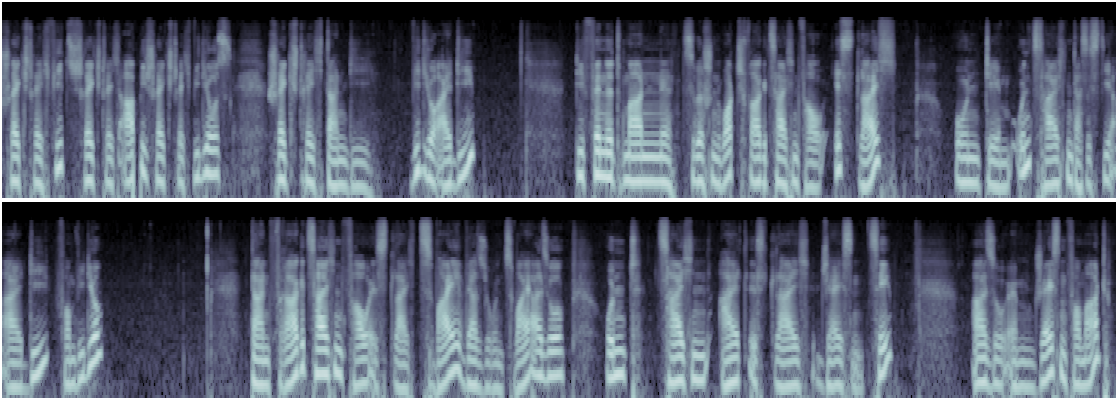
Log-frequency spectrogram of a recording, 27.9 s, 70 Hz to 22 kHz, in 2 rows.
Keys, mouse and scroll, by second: 2.8-5.2 drag, 7.1 click, 10.2-12.5 drag, 15.2 click.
